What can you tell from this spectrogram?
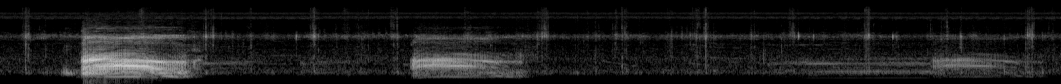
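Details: Among rural rice fields, a wandering cow lets out a strong, harmonic moo of about a second, a second softer moo a few seconds later, and a faint, short call near the end.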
